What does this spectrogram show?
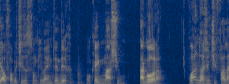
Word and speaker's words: משהו: Então, a pronúncia, vamos dizer, correta, será Mashehu, ou mais rápido, Mashehu. Mashehu, ok? Temos mem com patach, ma, shin com segol, she, e re com shuruk. Então, hu. Mashehu.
